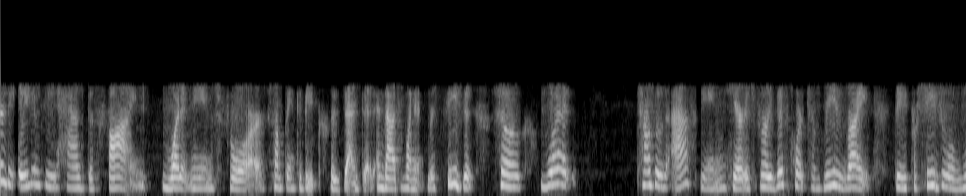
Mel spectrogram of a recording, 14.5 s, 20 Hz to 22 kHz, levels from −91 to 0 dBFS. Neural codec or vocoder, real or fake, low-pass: codec, 16 kHz in and 24 kHz out, 1.1 kbps, FireRedTTS-2 codec; fake; 3.6 kHz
